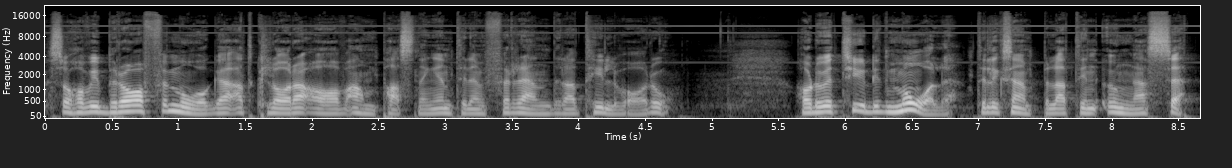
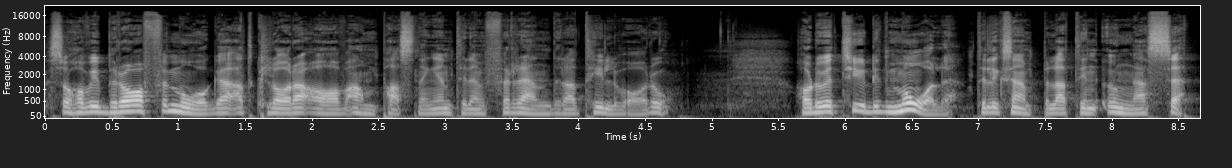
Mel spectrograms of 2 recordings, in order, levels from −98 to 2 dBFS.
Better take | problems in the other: second | high-pitched whine; faint; throughout; 11.5 kHz, 25 dB below the speech

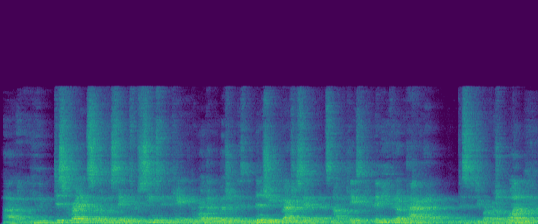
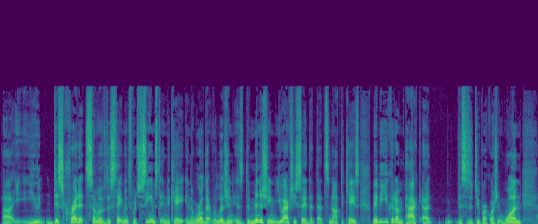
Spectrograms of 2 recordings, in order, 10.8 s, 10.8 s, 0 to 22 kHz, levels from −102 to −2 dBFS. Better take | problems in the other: second | off-mic speech; far // room echo; strong; dies away in 2 s

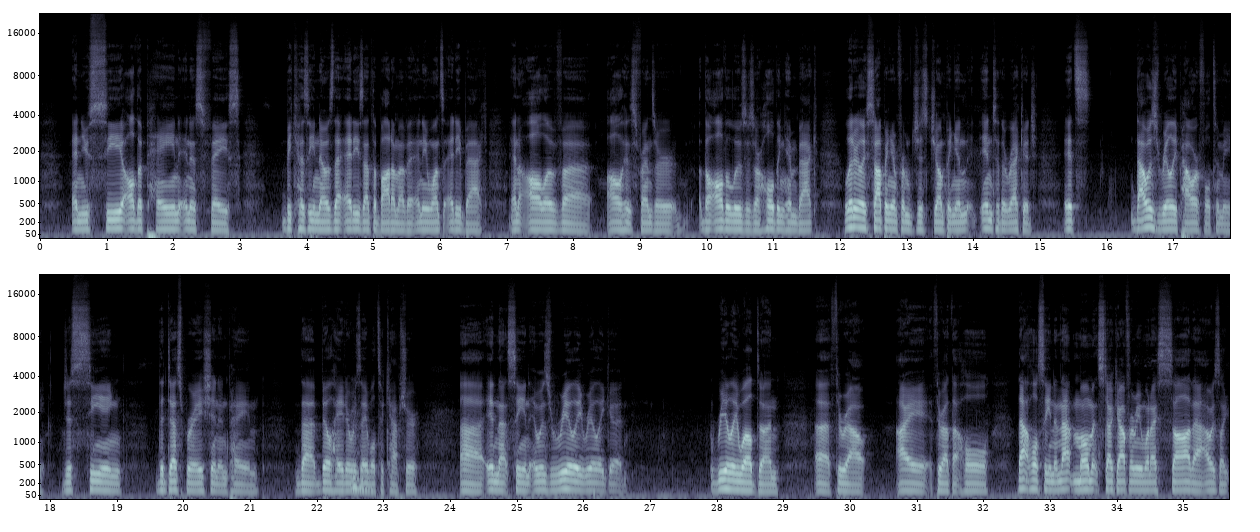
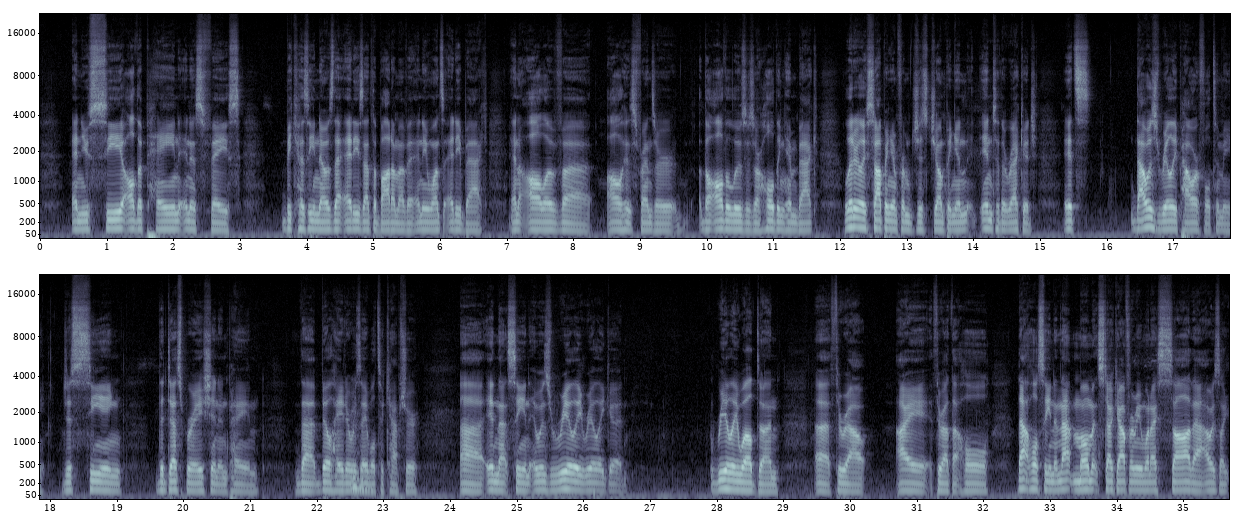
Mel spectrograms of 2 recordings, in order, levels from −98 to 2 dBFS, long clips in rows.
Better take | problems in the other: second | muffled; slightly; fading above 2 kHz

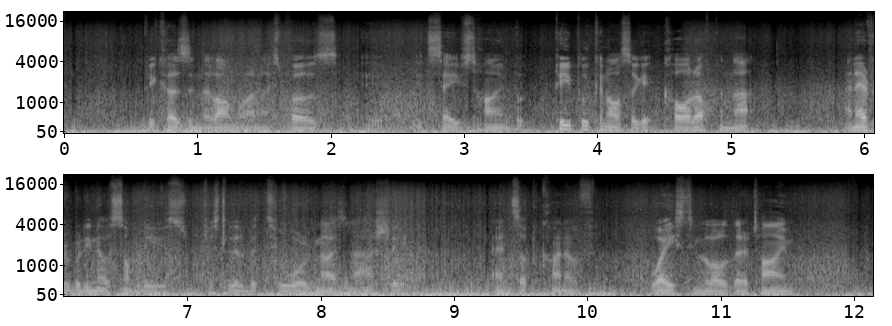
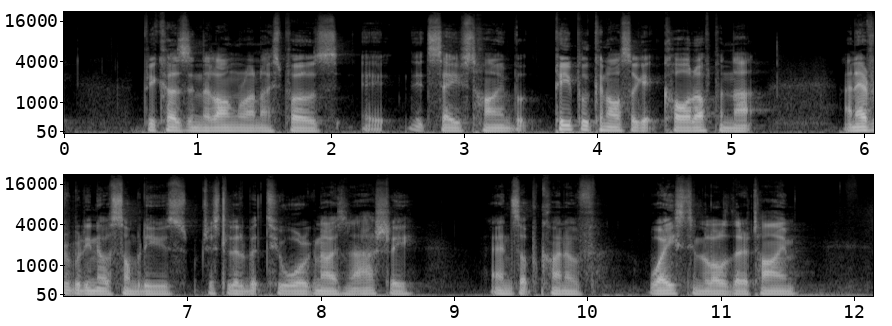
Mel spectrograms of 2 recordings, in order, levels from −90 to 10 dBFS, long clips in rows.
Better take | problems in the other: second | wind noise on the microphone; heavy; 8 dB below the speech

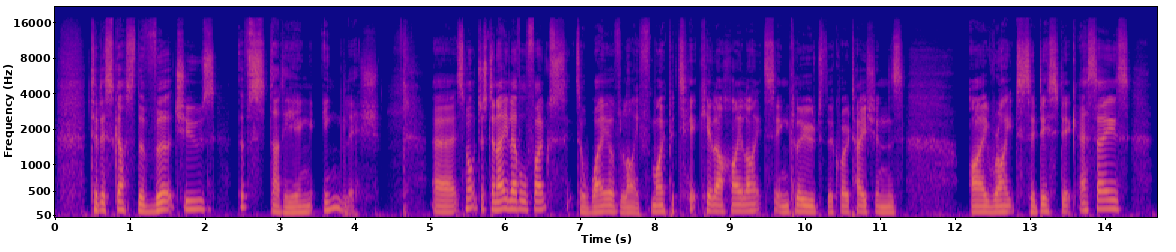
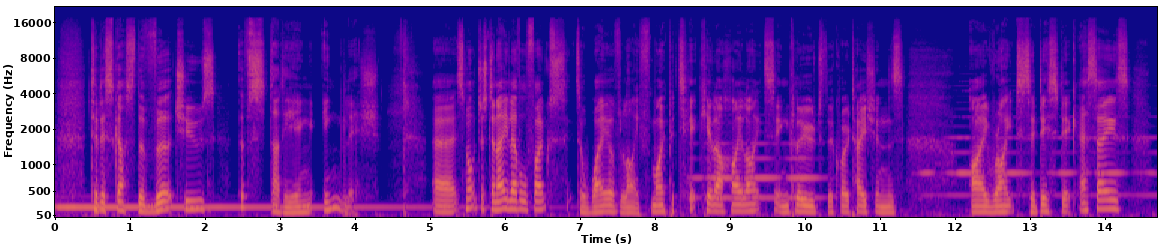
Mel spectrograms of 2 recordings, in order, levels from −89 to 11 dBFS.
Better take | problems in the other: first | background music; noticeable; throughout; 10 dB below the speech

